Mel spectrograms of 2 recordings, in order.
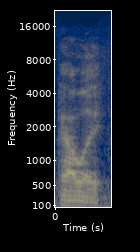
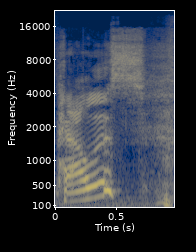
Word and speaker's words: Palais: Wait, you mean it's not White Man and Hammersmith Palace? I've been saying it wrong for all these years.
